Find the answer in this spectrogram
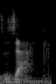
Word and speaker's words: Zach: Because of the CH, it's apparently very alien to people for it to be pronounced Zach, like the ZAC or.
